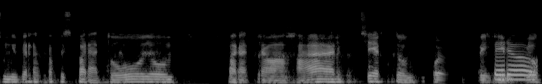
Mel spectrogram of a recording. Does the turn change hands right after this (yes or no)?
no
